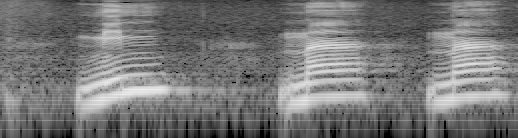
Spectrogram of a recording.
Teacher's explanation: Mim walaupun kita sebut kat bibir, tapi kita tak boleh sebut mim tanpa melalui suara mim kat hidung. Mim, ma, kalau kita tutup hidung tak akan keluar suara huruf mim kalau kita sebut mim. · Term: gunnah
